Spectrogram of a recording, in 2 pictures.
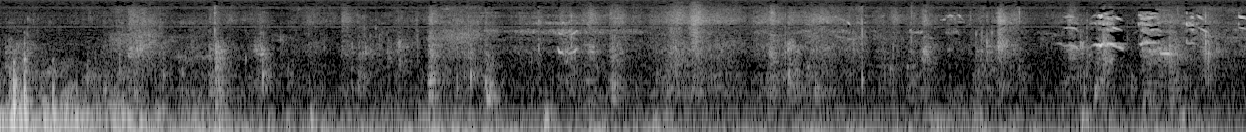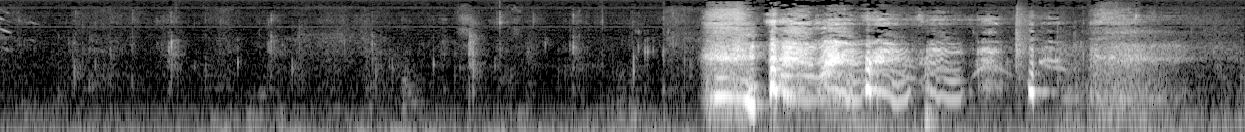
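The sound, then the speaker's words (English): A dog licking and slurping at itself: faint, wet smacking and clicking sounds repeating irregularly, followed near the end by a brief louder burst of voice or laughter. “you get the sound of dogs pleasuring themselves in the most not even intense that, way. Just slurping away.”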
